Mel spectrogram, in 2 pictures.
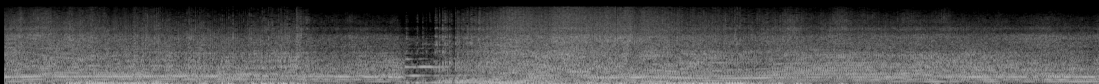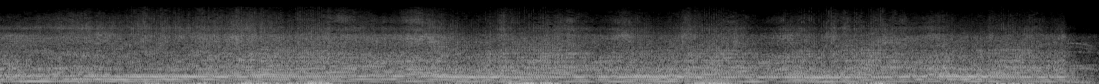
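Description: Ford Bronco's engine held at high revs through an all-wheel-drive burnout. The revs drop sharply about four seconds in, climb back, and then waver up and down.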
